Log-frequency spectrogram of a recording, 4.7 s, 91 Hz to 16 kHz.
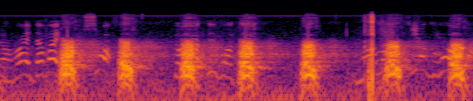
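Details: Dog on 23 December 2018, Gosha and Gesha: brief whining yelps at the start, then a regular string of seven hard barks roughly every half second to second.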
